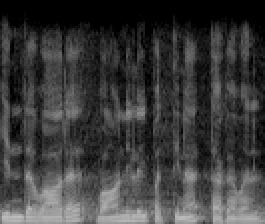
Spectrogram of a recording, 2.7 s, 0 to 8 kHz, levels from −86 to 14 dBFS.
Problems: constant background noise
